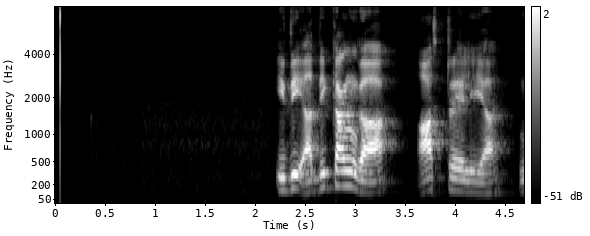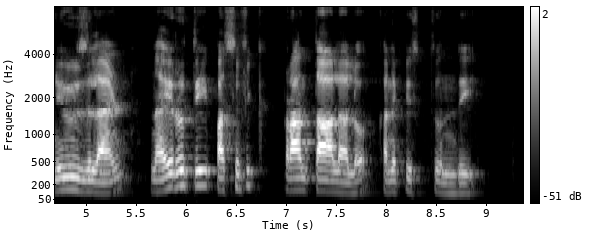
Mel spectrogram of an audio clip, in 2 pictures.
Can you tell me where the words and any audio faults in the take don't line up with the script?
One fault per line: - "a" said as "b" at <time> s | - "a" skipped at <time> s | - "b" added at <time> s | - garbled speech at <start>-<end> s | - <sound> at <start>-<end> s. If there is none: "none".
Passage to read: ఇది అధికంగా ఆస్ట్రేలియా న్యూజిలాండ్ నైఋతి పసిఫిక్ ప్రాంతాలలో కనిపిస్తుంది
none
